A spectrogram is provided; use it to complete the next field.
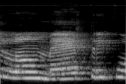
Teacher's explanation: uma proparoxítona porque a antepenúltima sílaba é a tônica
